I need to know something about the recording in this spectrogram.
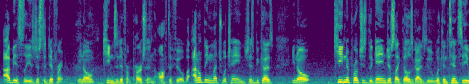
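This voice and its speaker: A man's voice: fairly high pitch, slight background noise. A young man, a college football player, answering media day questions in an enthusiastic, grateful, casual way with lots of filler words. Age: young adult.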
